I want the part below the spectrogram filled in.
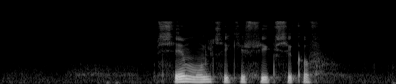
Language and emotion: Russian, neutral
